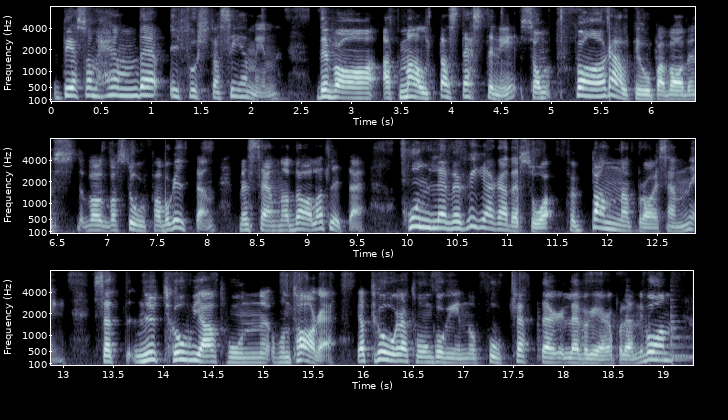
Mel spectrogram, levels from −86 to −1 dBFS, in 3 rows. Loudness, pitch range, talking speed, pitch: -20 LUFS, 145-220 Hz, 160 wpm, 175 Hz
